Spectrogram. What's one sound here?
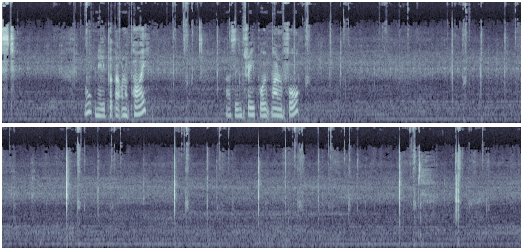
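Small plastic beads click softly against a tray as they are picked up.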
